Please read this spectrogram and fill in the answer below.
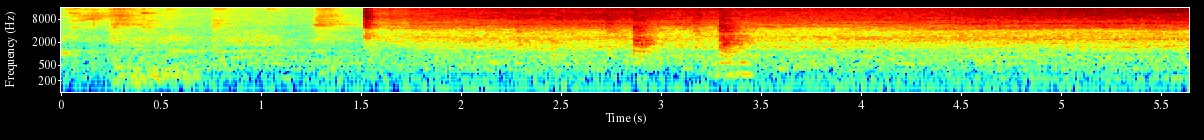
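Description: Espresso machine steam wand hissing steadily, starting about a second and a half in, with two light clicks in the middle.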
